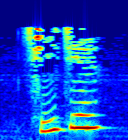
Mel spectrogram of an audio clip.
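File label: "其间", Mandarin Chinese; chinese flashcards; hsk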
